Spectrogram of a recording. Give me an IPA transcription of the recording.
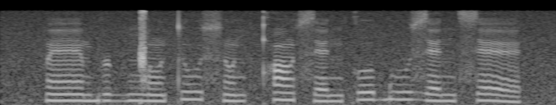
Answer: p ɛ̃ː˨ b ɹ ṳ˨ ŋ͡ǁ õ˨ t u˧ s õ˨ n qʰ õ˧ s ɛ˨ n k o˦ ɓ u˦ z ɛ˧ n s ɛ˦˨

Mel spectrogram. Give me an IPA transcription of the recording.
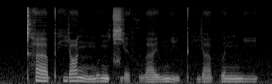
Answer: kʰ ä˥˧ pʰ j ɑ˥˧ ŋ m ʊ˥˩ ŋ t͡ɕ j ɛ˩ f w a˧˥ ɪ̯ m ḭ˨˩ pʰ j ä˧˥ p ə˥ n m i˥

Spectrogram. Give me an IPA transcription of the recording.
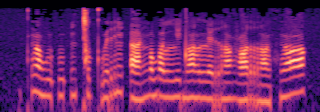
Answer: kʷʼ ɑ̃ w u ʔ u ʔ ĩ ǀ ɵ kʷʼ ɛ r ĩ ʔ a ŋ ɔ w ɔ lː i d ɑ̃ lː ɛ r ɑ̃ v ɑ r ɑ̃ xʷ ɑ̃

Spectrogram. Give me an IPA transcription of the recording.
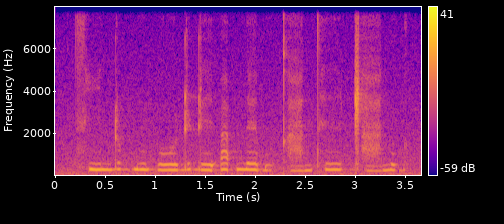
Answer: t͡sʰ ĩ n ɖ ɔ ɡ b ũ p oː ɖ ɪ ɖ e ʔ a ʔ n ɛ ɓ o̤ kʰ a̤ n tʰ ɪː ǁʰ a̤ n ʊ ɡ

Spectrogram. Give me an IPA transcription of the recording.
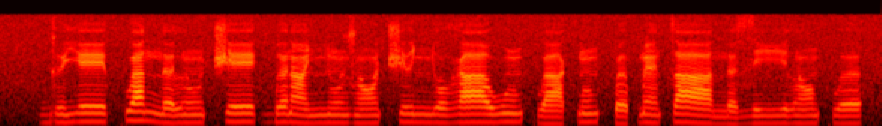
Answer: ɡ ɨ˨ j eː˧ kʷ a˦ n ə˨ l ũ˨ t͡ʃ eː˦ ɡ͡b ə˦ ɾ ã˧ ɲ ũ˧ z ɔ̃˧ t͡ʃ ɨ˦ ɲ o˧ ɣ aː˦ w ũ˦ kʷ aː˨ k͡p ũ˦ k͡p ə˨ ɓ ɛ̃˧ t aː˦˨ n ə˨ z iː˧ l ɔ̃˦ kʷ ə˦

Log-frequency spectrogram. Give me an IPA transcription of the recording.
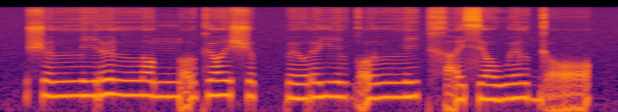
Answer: ʃ ʏ lː i ɾ ʏ lː ɔ nː ɔ̰ l kʲ ɔ ɪ̯ ʃ ʏ pː ʏ ʊ̯ ɾ ʏ j i l ɡ ɔ̰ ʊ̯ lː i k x a̰ ɪ̯ sʲ ɔ w ʏ l ɡʲ ɔ̰

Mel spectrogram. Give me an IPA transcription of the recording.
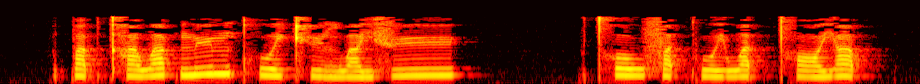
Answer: p ɐ˨ k̚ t̪ʰ ɐ˨˥ w ɐ˧ k̚ m yː˥ m kʷʰ e˧ j kʰ yː˨˩ ŋ w ɐ˨ j f yː˥ | t̪ʰ o˧ w f ɐ˨ t̚ kʷ ɐ˨ j w ɐ˧ t̚ t̪ʰ ɔː˨˥ j ɐ˨ p̚

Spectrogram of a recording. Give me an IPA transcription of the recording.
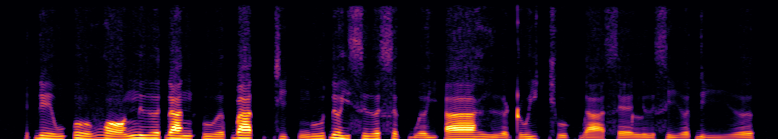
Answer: ɗ e˨˩˦ w ʔ o˨˩˦ v ɔ˨˩˦ n ɨ˧ ə̯ ɗ a˧ n ʔ u˨˩˦ ə̯ ɓ a˦˥ t̚ c i˨˩ k̚ ŋ u˧˥ ɗ ə˧ j s ɨ˧˥ ə̯ s ə˨˩ k̚ w ə˨˩˨ j ʔ aː˧ ɣ ɨ˨˩˨ ə̯ ʈ u˧˥ j c u˨˩ k̚ l aː˨˩˨ s ɛ˨˩ l ɨ˨˩˦ s i˨˩˦ ə̯ ɗ i˨˩˦ ə̯

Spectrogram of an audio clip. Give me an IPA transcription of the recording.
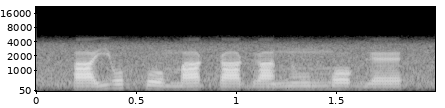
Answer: a˧ j o˦ k͡p o˦˨ m a˨˦ k a˧ ɡ a˧ n ũ˧ m ɔ˦ ɡ ɛ˦

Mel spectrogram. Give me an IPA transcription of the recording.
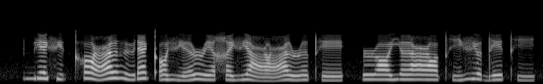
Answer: bʲ æ˥ fʲ ə˧ kʰ ɔ˥˩ ʕ ə˥ ð ʉ˩˥ ɾ æ˥ kʼ ɔ˧ vʲ ɜ˩˥ ɹ e˧ χ e˧ vʲ a˥˩ ʕ ɒ˩ ʕ ə˥˩ ɹ ə˥˩ t̪ʰ e˧ | ɹ ɒ˧ j ɜ˧ ʕ ɒ˧ t̪ʰ i˩˥ vʲ ɔ˥˩ d e˥ t̪ʰ i˧

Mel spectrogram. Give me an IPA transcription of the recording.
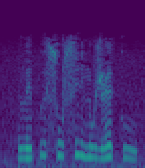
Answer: ð e˨˥ p ɨ˥˧ s u˥˧ s i˥˩ n u˧˩ ʒ ɭ ɛ˥˧ k u˧˩

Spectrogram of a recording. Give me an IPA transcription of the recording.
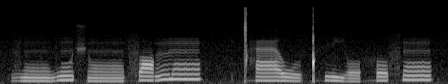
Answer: v ũː˩ v ũ˧ ʃ õː˩ f ɒ˧ ŋ͡m õ˥ | ǀʰ æː˧ w u˩ ǃʰ i˧ j o˩ h o˧ f õ˥

